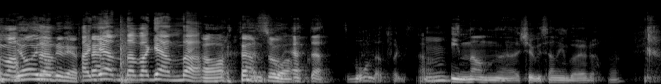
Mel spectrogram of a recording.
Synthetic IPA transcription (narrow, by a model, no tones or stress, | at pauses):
maudədɛaɡɛnd̪avaɡɛnd̪afɛsɔɛt̪ːɛt̪moːlə̰t̪fa̰k̚t̪ɪ̥st̪ɪnːanɕʉ̟ːɡəsɛnɪŋənbœɾjad̪ə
